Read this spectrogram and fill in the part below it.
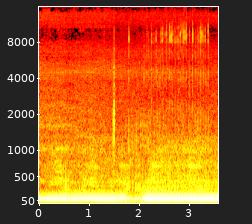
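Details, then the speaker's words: Mini Cooper R50 on jack stands after fitting an aftermarket eBay exhaust with new gasket, at idle: low even exhaust rumble with slight vibrating wobble, no leak ticking or puffing, quiet healthy exhaust with no leaks found. "Bit of a vibrating wobble. This stuff is obviously on jack stands. But realistically, that exhaust is nice and quiet for a cheap £67 eBay exhaust."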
